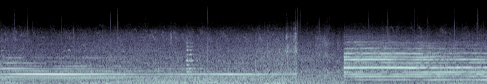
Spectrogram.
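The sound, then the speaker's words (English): Church bells of Saints Peter and Paul in North Beach, San Francisco, chime loudly, their tones ringing and overlapping in a long sustained hum, before a fresh, louder peal strikes near the end. No one speaks. “Those were the chimes of Saints Peter and Paul in North Beach.”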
